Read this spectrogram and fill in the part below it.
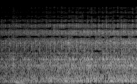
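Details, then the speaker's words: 2009 Vauxhall Corsa D 1.3 diesel that would not crank, fixed by linking a wire to a deceptive fuse that should turn positive on start: it catches and settles into an even, steady idle with no knocks or misses. "Start it up for us, Phil. Happy days. And that's it, the car is running."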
